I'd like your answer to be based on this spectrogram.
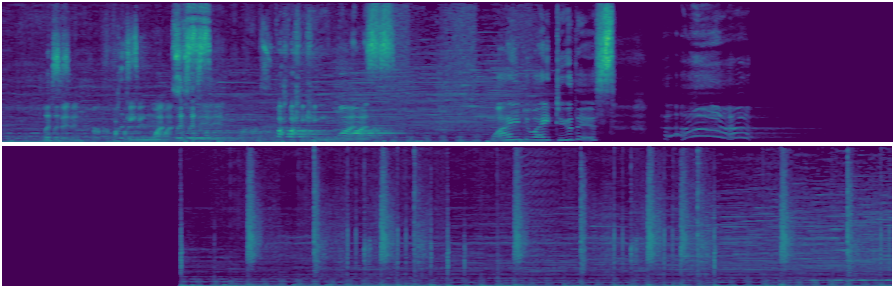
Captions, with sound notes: Listen for fucking once. Listen. LISTEN. FOR FUCKING ONCE. Why do I do this? [Gasp]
